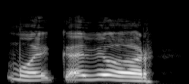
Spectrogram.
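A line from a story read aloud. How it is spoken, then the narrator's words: Terrified mumble. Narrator (Russian): промямлил ошалевший от ужаса Силклайн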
